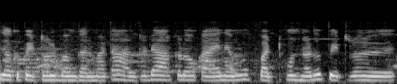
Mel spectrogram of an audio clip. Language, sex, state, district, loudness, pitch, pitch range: Telugu, female, Andhra Pradesh, Krishna, -16 LUFS, 200 Hz, 190-210 Hz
